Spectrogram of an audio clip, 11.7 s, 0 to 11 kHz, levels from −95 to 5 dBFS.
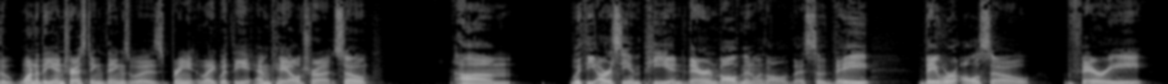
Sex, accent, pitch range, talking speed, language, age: male, American, 110-130 Hz, 160 wpm, English, 20-39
